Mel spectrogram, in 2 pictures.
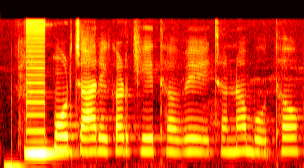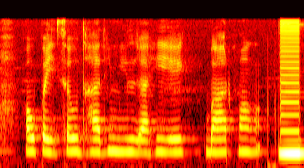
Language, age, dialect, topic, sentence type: Chhattisgarhi, 18-24, Western/Budati/Khatahi, banking, question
